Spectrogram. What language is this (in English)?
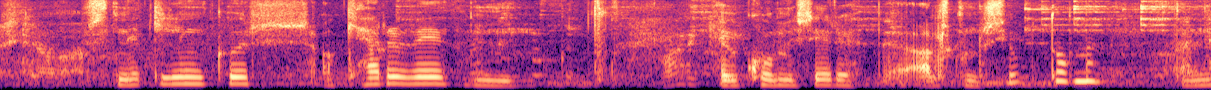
Icelandic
